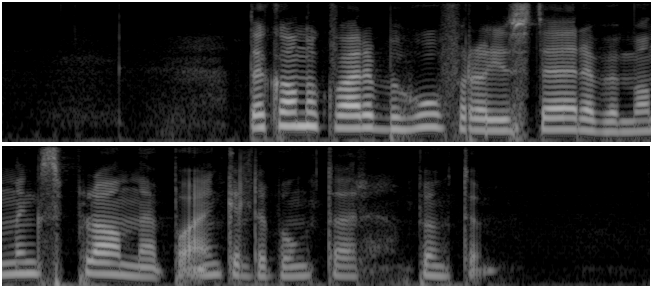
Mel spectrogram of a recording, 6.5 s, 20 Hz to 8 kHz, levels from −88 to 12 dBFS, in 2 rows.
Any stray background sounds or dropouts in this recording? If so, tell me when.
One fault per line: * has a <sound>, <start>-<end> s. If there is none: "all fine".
all fine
